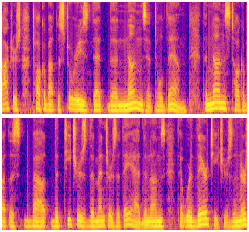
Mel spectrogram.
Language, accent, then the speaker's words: English; Ann Arbor, Michigan, United States; I grew up in the Midwest too, in Michigan.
